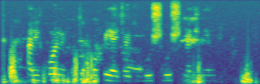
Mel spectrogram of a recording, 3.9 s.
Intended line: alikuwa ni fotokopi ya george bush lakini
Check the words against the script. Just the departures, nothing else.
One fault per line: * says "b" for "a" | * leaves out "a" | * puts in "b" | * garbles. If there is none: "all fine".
* puts in "bush"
